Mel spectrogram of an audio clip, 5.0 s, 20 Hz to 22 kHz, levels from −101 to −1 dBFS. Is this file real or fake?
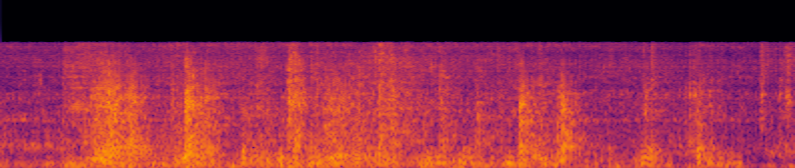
fake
